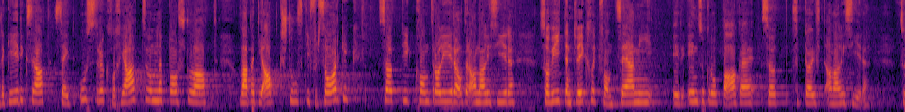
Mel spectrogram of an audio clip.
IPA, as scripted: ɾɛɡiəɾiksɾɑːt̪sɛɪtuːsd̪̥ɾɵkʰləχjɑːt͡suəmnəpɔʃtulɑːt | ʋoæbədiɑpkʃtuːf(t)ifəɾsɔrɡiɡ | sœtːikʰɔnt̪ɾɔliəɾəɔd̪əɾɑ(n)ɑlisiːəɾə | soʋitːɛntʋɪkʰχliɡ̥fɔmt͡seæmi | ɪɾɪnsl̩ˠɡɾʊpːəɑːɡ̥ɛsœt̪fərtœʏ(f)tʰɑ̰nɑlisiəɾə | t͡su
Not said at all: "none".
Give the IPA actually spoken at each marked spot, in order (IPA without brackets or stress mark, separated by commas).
t, n, f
